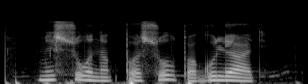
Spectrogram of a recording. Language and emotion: Russian, sad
